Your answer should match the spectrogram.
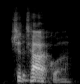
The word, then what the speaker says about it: Chautauqua: it is no uh c-h-a-u-t-a-u-q-u-a how would you pronounce that I have Chautauqua Chautauqua okay thank you sounds like like shiitake mushrooms Chautauqua um so sorry about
